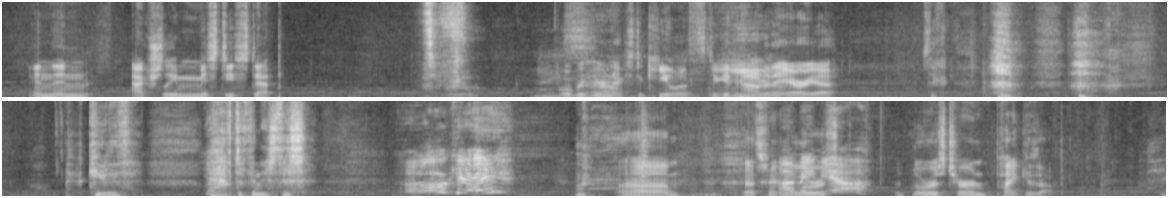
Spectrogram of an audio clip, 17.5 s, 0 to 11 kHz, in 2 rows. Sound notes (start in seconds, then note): 9.7 breathing hard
